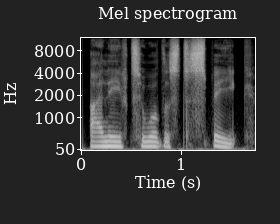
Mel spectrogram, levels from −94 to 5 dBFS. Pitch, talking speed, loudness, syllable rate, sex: 140 Hz, 205 wpm, -20 LUFS, 5.1 syllables/s, male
